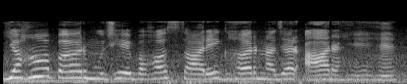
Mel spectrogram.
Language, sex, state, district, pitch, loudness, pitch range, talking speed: Hindi, female, Odisha, Malkangiri, 255 Hz, -16 LUFS, 240-280 Hz, 145 wpm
